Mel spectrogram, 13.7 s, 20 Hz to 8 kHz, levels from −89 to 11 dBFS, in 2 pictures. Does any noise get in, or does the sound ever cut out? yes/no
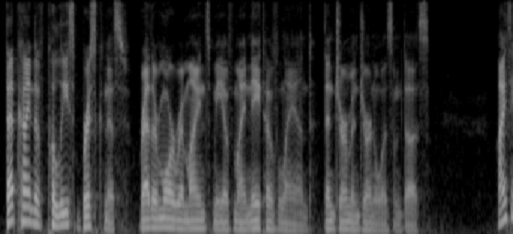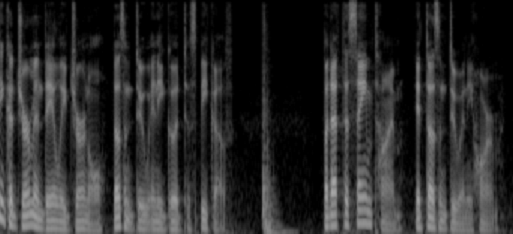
yes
